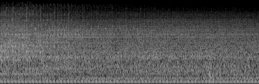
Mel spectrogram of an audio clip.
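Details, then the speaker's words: VW Golf R engine swapped into an Audi S3, intercooler-to-turbo charge pipe not yet connected, warming up: smooth, steady idle with an even low hum and light hiss, no misses or knocks. "it sounds nice though where's the point [Music] it sounds really nice sounds beautiful so I'm going to leave that to run and get up to temperature"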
